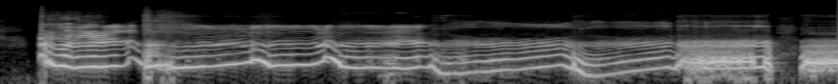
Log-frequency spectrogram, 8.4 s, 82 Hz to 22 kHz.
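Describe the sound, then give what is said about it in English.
A human voice imitates a Porsche Formula One-derived V10 racing engine with a loud, sustained buzzing tone. The pitch climbs in repeated revving sweeps and drops back between them, ending in a short, brighter burst. “It has a Formula One-derived racing V10 engine, and this is what it sounds like.”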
